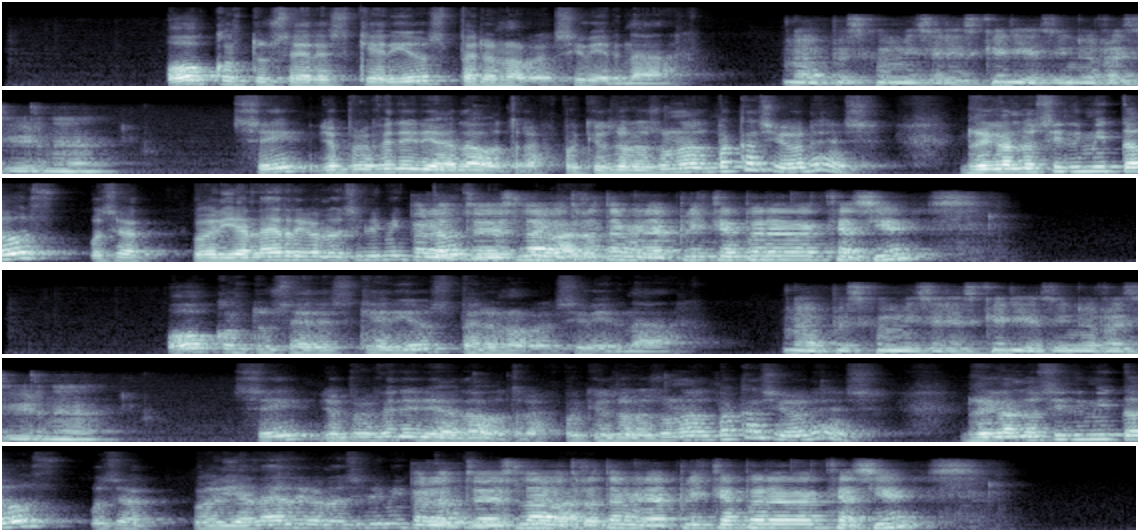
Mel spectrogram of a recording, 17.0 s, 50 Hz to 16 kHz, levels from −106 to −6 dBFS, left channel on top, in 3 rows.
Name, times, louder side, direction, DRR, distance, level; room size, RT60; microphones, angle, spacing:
voice 1, 0.8-3.4 6.8-11.5 11.8-12.0 12.3-14.3, left 4 dB, 70° left, 0.4 m, -23 dB
voice 2, 3.9-6.2 13.4-16.3, right 1 dB, ahead, 0.4 m, -24 dB
2.6 x 2.0 x 2.6 m
head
